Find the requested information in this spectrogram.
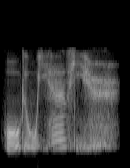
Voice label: Voices Enemy Spotted Male Young; rebel cops 2019 gamerip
